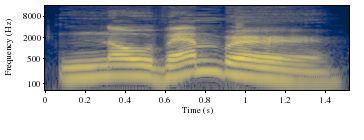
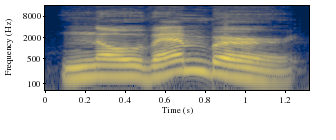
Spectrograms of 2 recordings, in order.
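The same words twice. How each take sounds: Both takes have the same delivery.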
